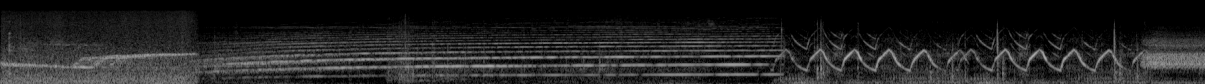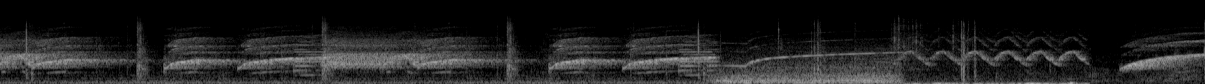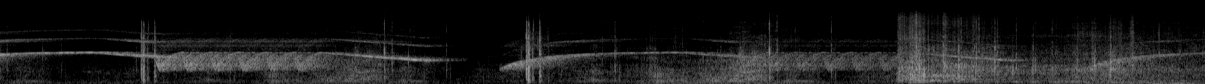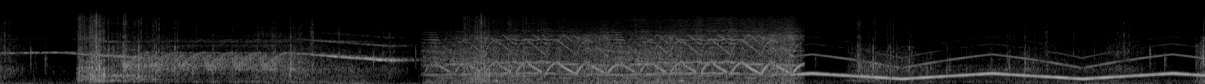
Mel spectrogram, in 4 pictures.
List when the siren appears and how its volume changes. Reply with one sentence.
The siren can be heard from 0.0 to 48.1 s, getting quieter then louder.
